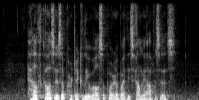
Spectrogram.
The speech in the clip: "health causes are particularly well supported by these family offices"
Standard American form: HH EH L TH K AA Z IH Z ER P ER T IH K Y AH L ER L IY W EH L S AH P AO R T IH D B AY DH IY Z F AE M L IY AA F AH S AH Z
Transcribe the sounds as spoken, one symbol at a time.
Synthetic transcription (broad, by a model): HH EH L TH K AA Z IH Z ER P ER T IH K Y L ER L IY W EH L S AH P AO R T IH D B AY DH IY Z F AE M L IY AA F AH S AH Z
